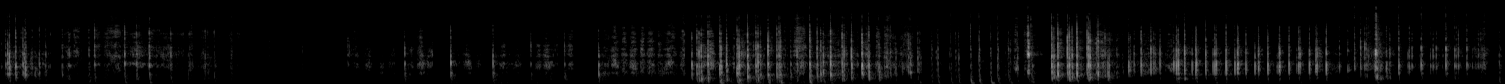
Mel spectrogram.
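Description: Fingernails tap and scratch a small, tall, kraft-colored "Wonder Balm" cardboard box held in one hand. The result is dense, rapid, dry scratching and clicking, bright and papery with no low end, broken by a few brief pauses early on before growing busier and louder.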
